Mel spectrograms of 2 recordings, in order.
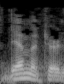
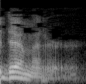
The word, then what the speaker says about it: Demeter: D-E-M-E-T-E-R. That's Demeter, that is not Demeter. Belonging to Demeter.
